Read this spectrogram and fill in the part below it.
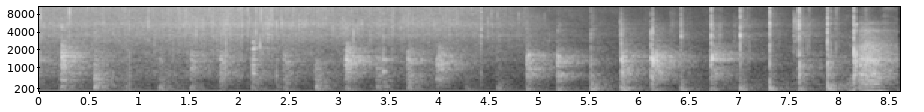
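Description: Chopped onion frying in a pan for a green beans and tomatoes dish gives a steady, close sizzle, broken by repeated sharp taps and scrapes of stirring that grow more distinct toward the end.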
